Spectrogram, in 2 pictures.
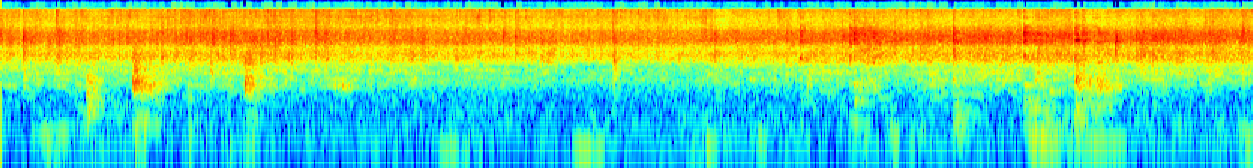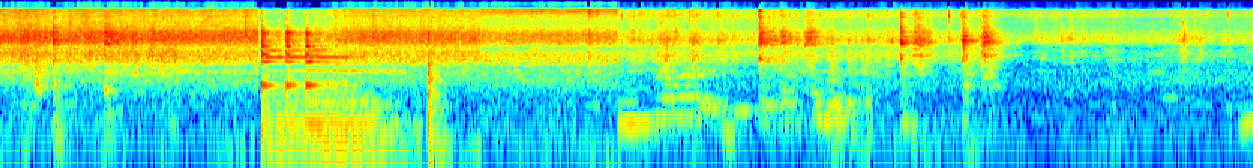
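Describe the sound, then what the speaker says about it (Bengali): Chopped onions frying in mustard oil in a kadai with whole spices, a continuous close sizzle broken by scraping stirs of a spatula, quieting toward the end. "পেঁয়াজটা ভালোভাবে ভাজা হয়ে গেছে।"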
